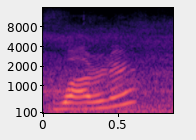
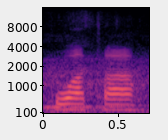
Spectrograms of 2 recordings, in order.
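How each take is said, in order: First: It is said in a Southwestern American accent. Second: It is said in a Chinese accent. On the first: "Maybe in the U S it's in Southwest it will be water" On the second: "In China"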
